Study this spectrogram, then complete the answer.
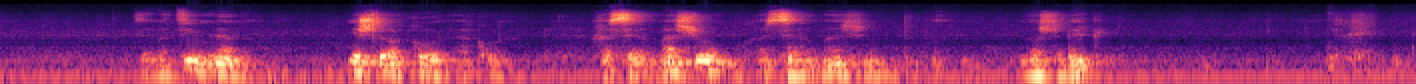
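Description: An elderly man speaks slowly into a microphone, heard through a loudspeaker, with long pauses.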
